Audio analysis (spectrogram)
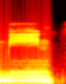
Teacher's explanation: دونوں ہونٹوں کے خشک حصے آپس میں ملے تو میم ادا ہوتا ہے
